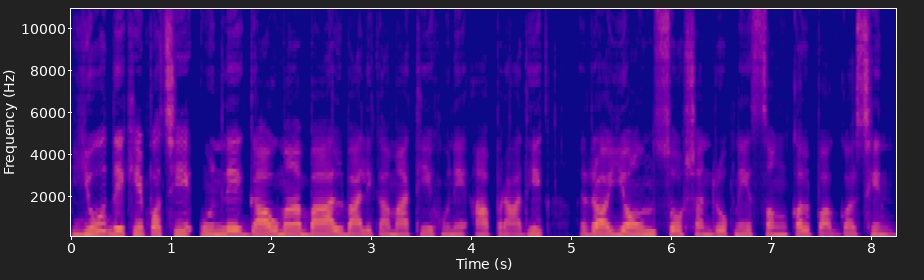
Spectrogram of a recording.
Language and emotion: Nepali, neutral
